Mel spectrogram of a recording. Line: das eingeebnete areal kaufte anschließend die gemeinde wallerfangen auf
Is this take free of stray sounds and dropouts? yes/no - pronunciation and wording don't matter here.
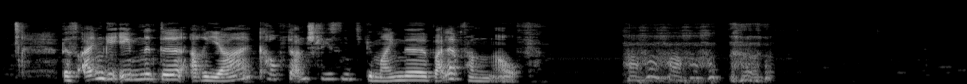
no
